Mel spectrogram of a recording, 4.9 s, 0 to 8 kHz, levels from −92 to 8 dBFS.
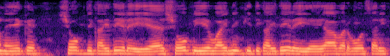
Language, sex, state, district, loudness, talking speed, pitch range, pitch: Hindi, male, Haryana, Charkhi Dadri, -12 LUFS, 210 wpm, 145-155 Hz, 145 Hz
